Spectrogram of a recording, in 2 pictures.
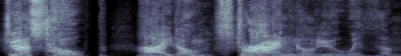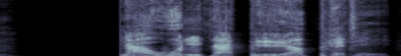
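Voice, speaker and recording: A man voicing a cruel, mocking male demon clown in a fan comic dub, with a raspy snarl and cackling taunts. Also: very deep voice, wildly swooping pitch, extremely slow, no room sound, full character voice. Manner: taunting, cackling, shouting insults.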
